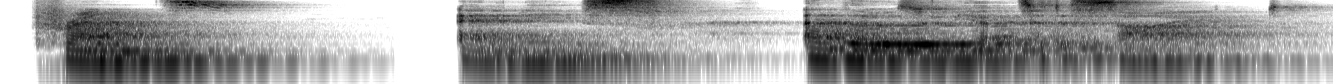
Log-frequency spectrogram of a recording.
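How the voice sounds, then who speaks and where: A woman in a put-on character voice speaks at a very deep, low pitch, raspy and monotone with flat intonation. Her pace is very slow with long, frequent pauses, and there is strong echo. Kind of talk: silky diplomatic speech. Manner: sly, smiling, falsely friendly.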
